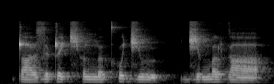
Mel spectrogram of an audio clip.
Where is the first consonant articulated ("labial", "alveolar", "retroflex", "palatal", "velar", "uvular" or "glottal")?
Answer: retroflex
